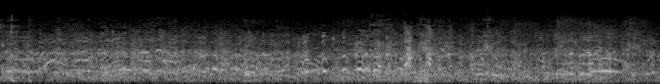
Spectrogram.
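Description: Dense, steady murmur of many overlapping voices filling a room, with scattered laughter and chuckles rising out of the crowd noise throughout, like a busy bar.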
